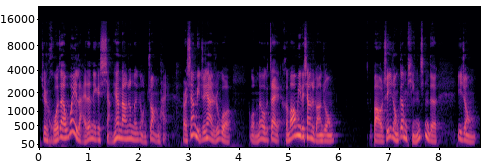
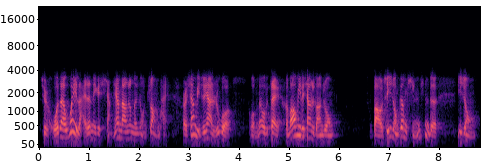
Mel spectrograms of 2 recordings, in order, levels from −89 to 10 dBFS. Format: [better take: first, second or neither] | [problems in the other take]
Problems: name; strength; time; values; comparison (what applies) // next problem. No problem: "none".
first | phone-call audio; nothing above 3 kHz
